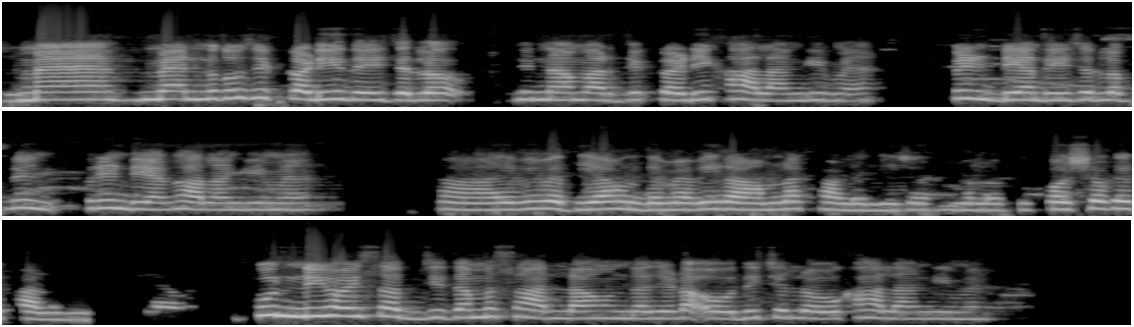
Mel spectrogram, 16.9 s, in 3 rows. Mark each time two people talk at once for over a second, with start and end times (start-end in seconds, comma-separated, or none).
none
